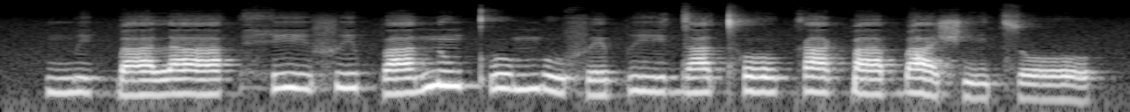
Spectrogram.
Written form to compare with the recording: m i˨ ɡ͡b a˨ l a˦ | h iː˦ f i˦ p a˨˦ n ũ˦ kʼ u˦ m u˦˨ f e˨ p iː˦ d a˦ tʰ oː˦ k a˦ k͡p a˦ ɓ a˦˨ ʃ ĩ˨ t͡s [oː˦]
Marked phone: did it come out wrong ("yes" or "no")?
yes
